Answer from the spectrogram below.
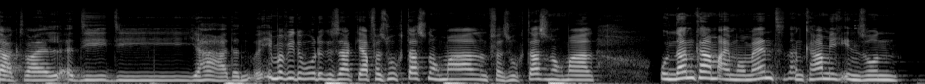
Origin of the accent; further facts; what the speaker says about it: Netherlands; accent: Dutch; German is a second language; moved away as an adult; now in Germany; wir sind ein bisschen vor euch auch ausgezogen aus Holland, was ihr wahrscheinlich alle hört mit meinem holländischen Akzent.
